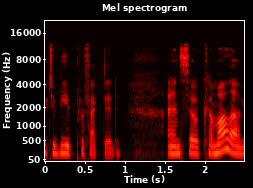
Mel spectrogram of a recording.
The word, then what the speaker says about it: Kamala: but it's K-A-M-A-L-A, and you pronounce it Kamala. – Kamala, yeah. – But a lot of people are used to seeing that pronounced Kamala.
